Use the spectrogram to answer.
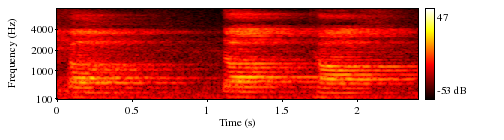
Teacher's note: दांत के साथ हमारी जीभ टच हो जाती है, थ त थ, बोलिए त थ, तो ये हमारी जो जीभ है वो दांत के साथ टच हो जाती है हमारे।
